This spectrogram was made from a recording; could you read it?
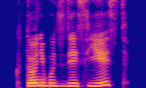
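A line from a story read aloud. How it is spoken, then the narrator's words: Shout. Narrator (Russian): крикнула Кира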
